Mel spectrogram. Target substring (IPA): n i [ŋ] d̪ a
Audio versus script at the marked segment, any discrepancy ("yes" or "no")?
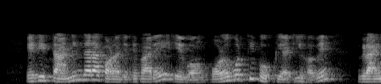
no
